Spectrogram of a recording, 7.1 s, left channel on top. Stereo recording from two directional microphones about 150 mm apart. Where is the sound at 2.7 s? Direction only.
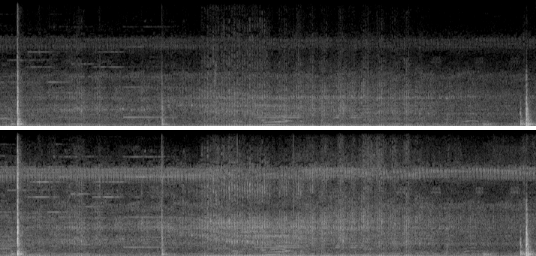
30° left (ahead or behind).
